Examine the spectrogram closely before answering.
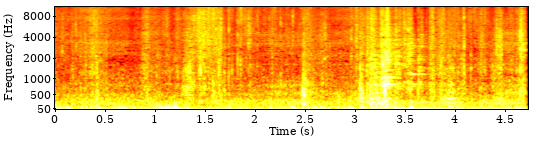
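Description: Cardboard scrapes and rubs.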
